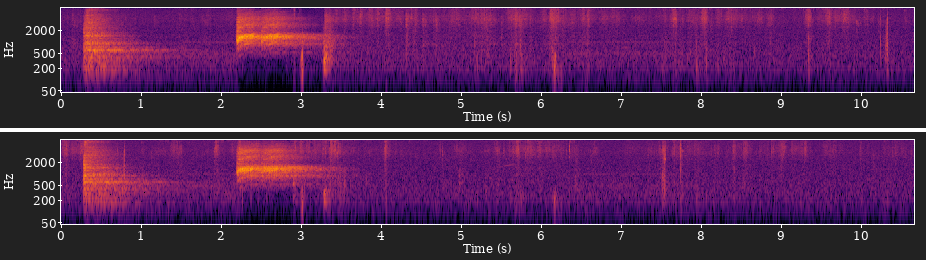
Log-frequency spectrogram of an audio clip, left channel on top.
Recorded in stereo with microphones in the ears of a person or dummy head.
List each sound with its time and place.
0.3 s keys jangling: 45° right (ahead or behind), 3.5 m
2.2 s an alarm: 35° left (ahead or behind), 5.5 m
